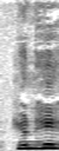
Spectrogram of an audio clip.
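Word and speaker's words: Unhei: no when he corrected it's spelled u n h e i it's pronounced oh it's you hey the boy said like you hey what about hey you just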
